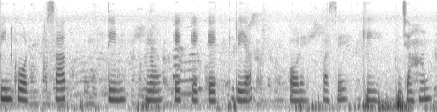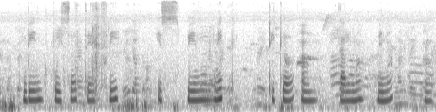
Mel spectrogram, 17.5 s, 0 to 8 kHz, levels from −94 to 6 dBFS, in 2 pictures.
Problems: background sounds at intervals, background conversations at intervals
